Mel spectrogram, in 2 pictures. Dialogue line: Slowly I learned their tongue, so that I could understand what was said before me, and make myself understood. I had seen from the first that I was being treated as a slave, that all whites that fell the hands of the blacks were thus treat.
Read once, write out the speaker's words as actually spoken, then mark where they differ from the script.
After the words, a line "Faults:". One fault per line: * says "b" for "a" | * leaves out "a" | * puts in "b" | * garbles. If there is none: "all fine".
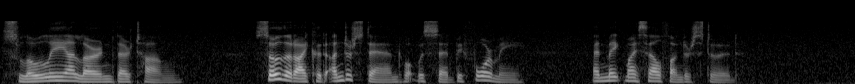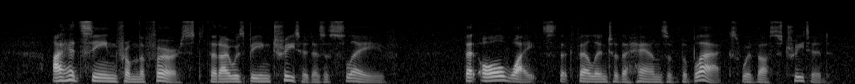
Slowly I learned their tongue, so that I could understand what was said before me, and make myself understood. I had seen from the first that I was being treated as a slave, that all whites that fell into the hands of the blacks were thus treated.
Faults:
* puts in "into"
* says "treated" for "treat"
